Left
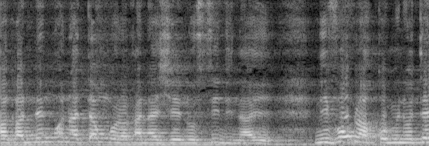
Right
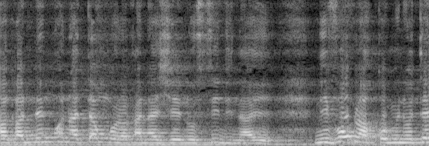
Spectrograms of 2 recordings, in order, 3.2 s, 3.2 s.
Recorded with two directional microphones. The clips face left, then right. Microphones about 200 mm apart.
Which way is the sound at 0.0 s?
15° right (ahead or behind).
